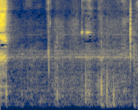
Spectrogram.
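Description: A fabric travel bag being handled, with soft rustling and a few light clicks scattered through the moment.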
